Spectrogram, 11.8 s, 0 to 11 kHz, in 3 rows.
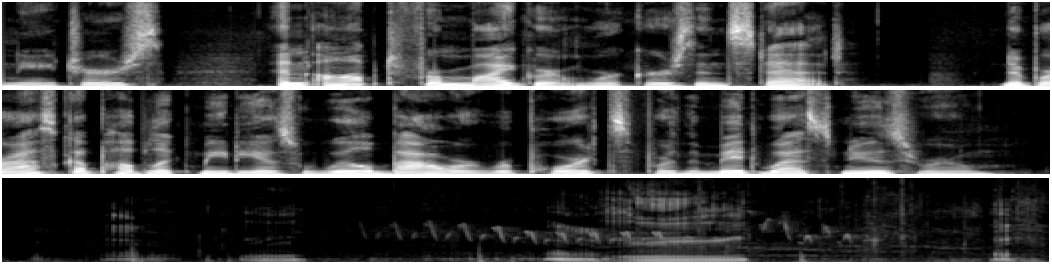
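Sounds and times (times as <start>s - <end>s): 
speech: 0.0s - 7.7s
Kunekune pigs grunting and squealing on a farm: 8.0s - 11.7s
birds chirping: 8.2s - 11.7s.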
